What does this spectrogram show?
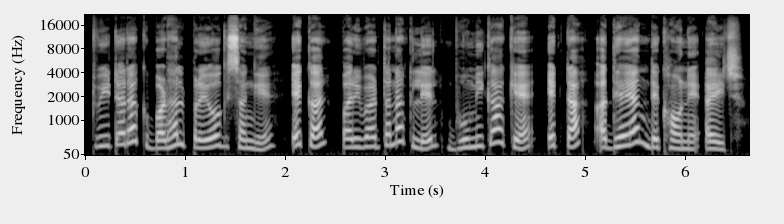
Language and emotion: Maithili, neutral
